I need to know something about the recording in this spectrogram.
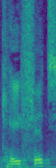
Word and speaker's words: Kheifets: and gentlemen Mr Kay Fitz did I pronounce your name right is it Kay Fitz is that how you pronounce your last name yep you actually did you're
